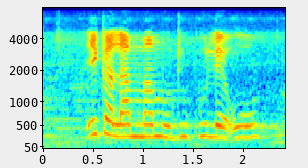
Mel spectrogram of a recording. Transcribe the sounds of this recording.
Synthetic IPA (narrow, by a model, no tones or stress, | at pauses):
ɪkʼalam̩mamʊdukʼulɛʊ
